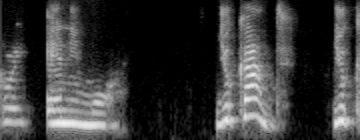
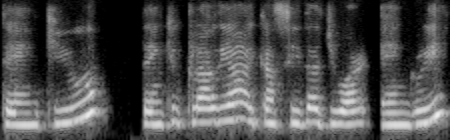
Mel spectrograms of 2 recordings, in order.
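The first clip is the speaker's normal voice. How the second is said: peaceful; 2 semitones lower, 3 dB quieter than usual. Acted. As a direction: soothe an angry client evenly. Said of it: "asking me peaceful".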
